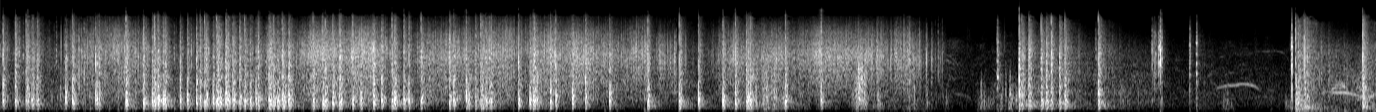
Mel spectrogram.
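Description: Fireworks whoosh and whistle as they shoot upward.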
